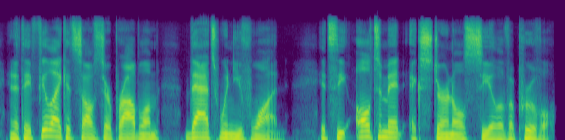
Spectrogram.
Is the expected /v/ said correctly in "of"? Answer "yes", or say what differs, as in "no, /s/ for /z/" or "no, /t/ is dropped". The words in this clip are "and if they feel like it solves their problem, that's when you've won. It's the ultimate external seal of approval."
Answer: yes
